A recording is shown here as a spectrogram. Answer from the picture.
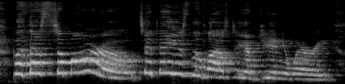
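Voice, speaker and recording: A woman's put-on character voice, squeaky and extremely high, with very wide pitch swings, a moderate pace and a slight echo. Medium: read story. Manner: warm, calm.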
